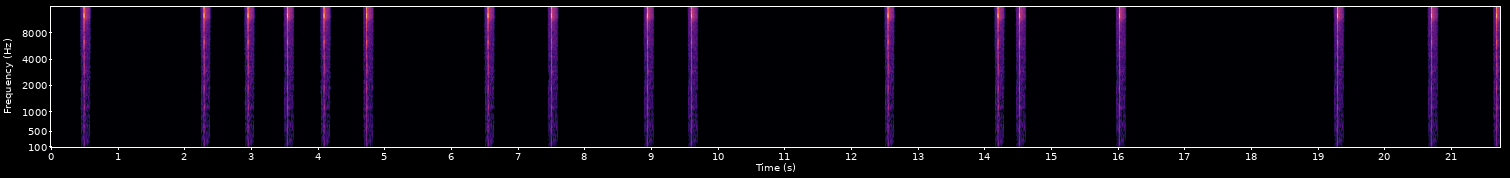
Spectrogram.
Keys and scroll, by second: 17.1 Delete.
